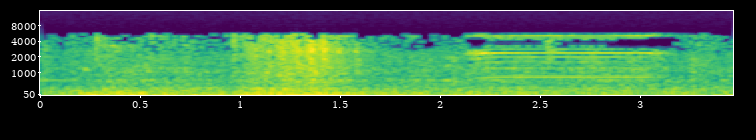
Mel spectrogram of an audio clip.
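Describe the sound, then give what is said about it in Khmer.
A bus door creaks open for boarding passengers, heard as a sustained tonal squeal in the second half over a steady, loud rumble. “នៅពេលដែលសម្លេងងឺតងឺតក៏បន្តឡើងបង្ហាញថាទ្វាររថយន្តបានបើកហើយសម្រាប់ឲ្យអ្នកដំណើរឡើងជិះ”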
